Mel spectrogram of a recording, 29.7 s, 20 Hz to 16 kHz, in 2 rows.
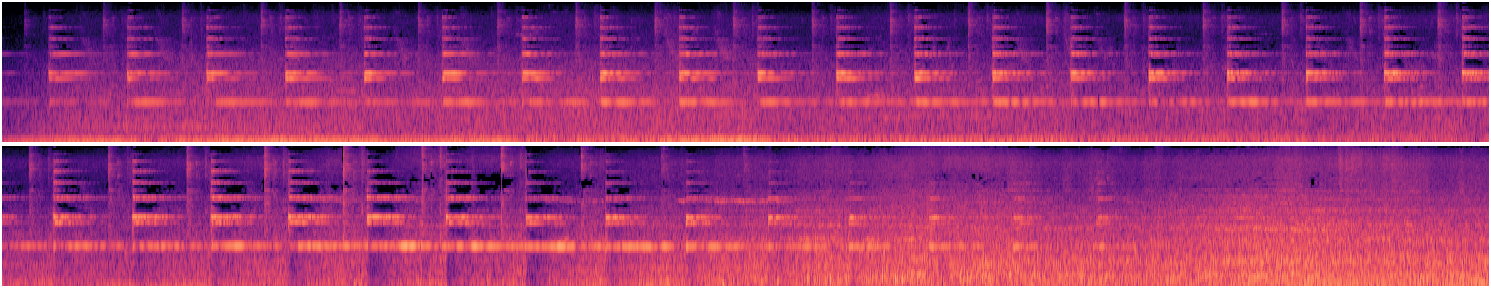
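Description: An electronic crossing warning bell ringing about two strokes a second as a bi-level passenger train, cab car leading, approaches the station over a low rumble. The bell stops about 22 seconds in, and the train's rolling noise grows louder as the cars pull in alongside the platform.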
